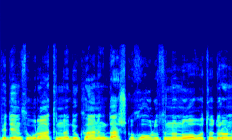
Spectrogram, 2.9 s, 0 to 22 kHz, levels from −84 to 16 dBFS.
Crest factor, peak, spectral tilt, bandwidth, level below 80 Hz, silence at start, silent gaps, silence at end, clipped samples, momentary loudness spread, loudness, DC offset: 16 dB; -6 dBFS; -6 dB/octave; 14.5 kHz; -66 dBFS; 0 s; none; 0 s; under 0.1%; 4 LU; -21 LUFS; under 0.1%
